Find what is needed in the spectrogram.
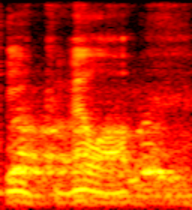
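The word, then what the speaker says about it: Kvilhaug: eric eric what because his name's kind of hard hard to hard to pronounce uh when you look at it k-v-i-l-h-a-u-g cavilla and he goes it's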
